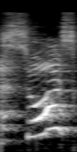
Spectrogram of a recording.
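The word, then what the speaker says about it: sås: And in Sweden, you pronounce the word sauce as sauce. Sauce. And it's spelled S-A with a little dot diacritic on top.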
